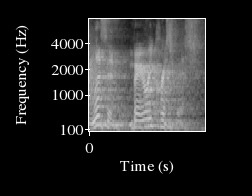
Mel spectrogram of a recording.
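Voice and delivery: usual speaking voice

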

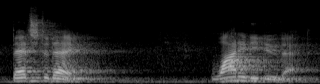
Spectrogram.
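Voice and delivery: ordinary talk

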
